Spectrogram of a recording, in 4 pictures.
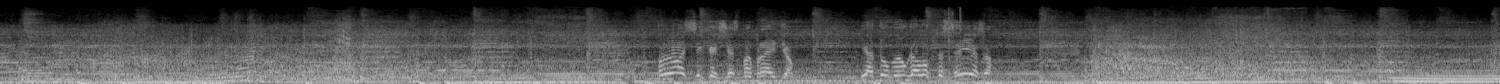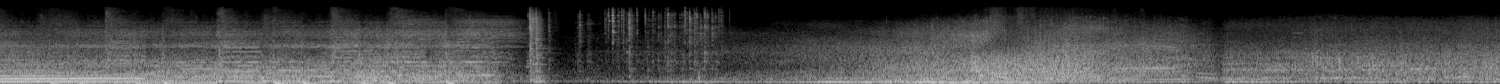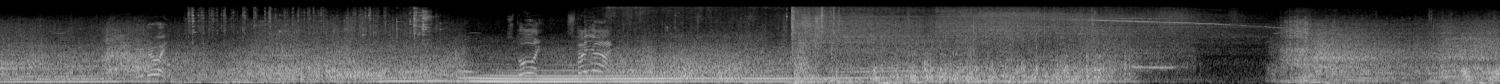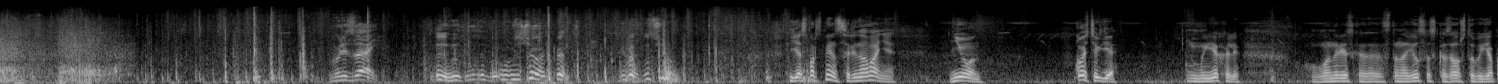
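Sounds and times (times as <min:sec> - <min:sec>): car engines revving: 0:00.0 - 0:20.2, 0:21.8 - 0:46.4
tyres on gravel: 0:31.0 - 0:34.6, 0:35.2 - 0:54.8.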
